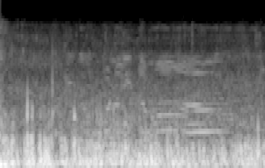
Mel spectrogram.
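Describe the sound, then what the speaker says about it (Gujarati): Strong wind blowing outdoors at a waterside fishing spot, a steady, loud rumbling roar buffeting the microphone throughout, with faint voices in the background. "મસ્ત મજાનો અહીંયા પવન આવે છે જોરદાર"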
